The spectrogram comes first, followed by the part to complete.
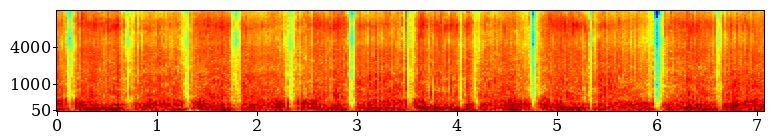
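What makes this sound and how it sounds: Long nails of both hands scratch fast across a round, dark, flat and thin coiled woven fiber placemat. The result is a dense, continuous rasping scratch with a heavy low rumble and a bright, airy top. It breaks into short bursts separated by brief dips in level.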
